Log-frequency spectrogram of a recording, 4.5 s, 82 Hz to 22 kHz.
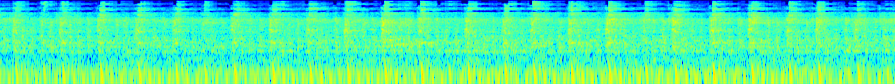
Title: My Vespa V9B1T 100 after rebuild the carburetor…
